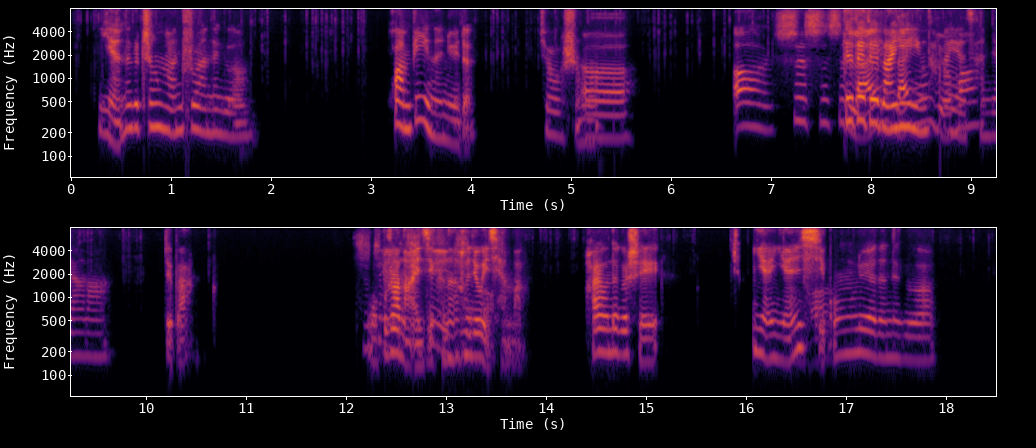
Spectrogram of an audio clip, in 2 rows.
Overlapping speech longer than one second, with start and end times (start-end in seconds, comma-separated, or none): 7.7-9.1, 12.2-13.5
